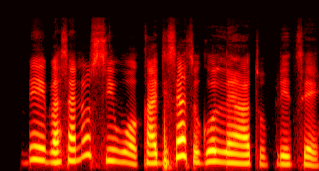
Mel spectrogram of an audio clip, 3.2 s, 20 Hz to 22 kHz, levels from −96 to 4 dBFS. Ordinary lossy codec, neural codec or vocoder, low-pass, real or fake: none; none; 14.4 kHz; real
